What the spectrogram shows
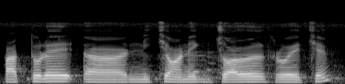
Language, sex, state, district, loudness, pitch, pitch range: Bengali, male, West Bengal, Cooch Behar, -16 LUFS, 120 Hz, 115-135 Hz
